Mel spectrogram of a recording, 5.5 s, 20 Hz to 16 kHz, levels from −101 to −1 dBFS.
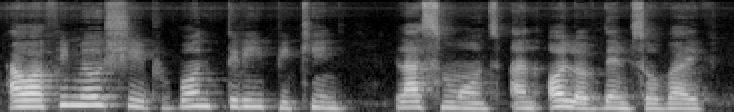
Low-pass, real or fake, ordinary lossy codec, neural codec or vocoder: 14.4 kHz; real; Opus, 64 kbps; none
